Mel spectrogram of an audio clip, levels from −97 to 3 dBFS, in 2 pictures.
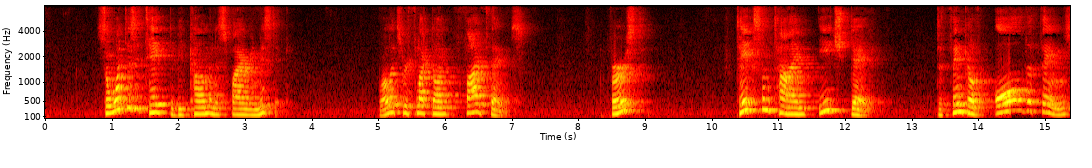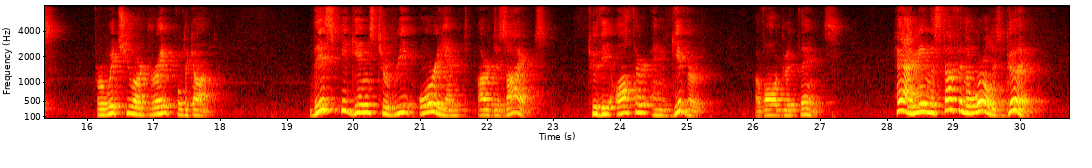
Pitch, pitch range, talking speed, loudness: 185 Hz, 155-225 Hz, 115 wpm, -27 LUFS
